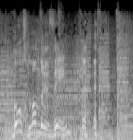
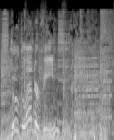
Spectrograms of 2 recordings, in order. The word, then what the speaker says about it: Hooglanderveen: Beautiful little village called Hooglanderveen. Or in Google pronunciation, Hooglanderveen.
